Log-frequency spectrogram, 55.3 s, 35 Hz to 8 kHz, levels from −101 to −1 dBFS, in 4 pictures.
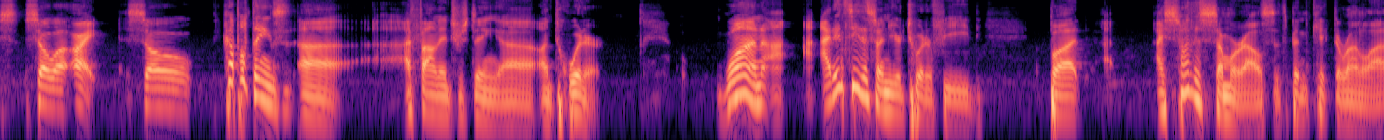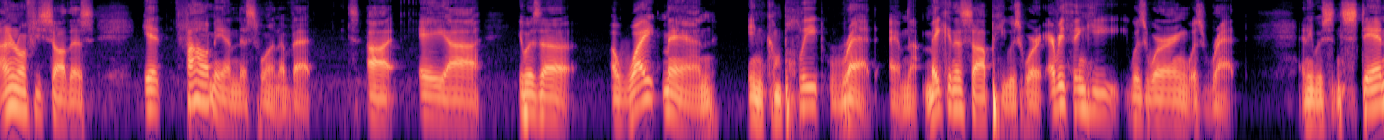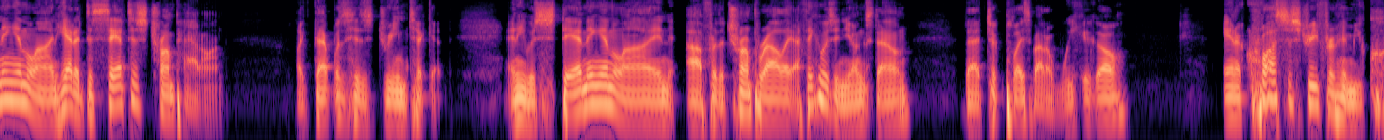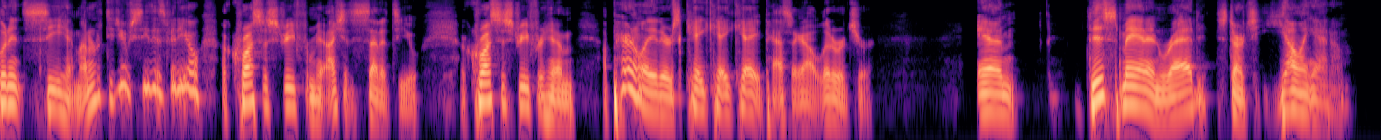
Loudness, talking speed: -23 LUFS, 185 wpm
